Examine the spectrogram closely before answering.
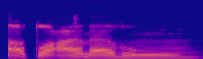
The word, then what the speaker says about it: أطعمهم: আত, এরকম হবে তয়ের কলকলা, তো উচ্চারণটা হবে আতআমাহুম। أطعمهم আচ্ছা, যেন আতো একেবারে ওকারের মতো আতো হয়ে না যায়, আতো।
